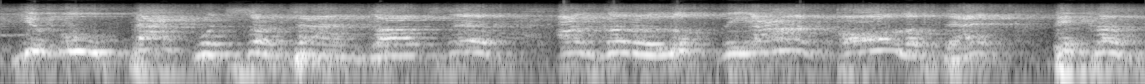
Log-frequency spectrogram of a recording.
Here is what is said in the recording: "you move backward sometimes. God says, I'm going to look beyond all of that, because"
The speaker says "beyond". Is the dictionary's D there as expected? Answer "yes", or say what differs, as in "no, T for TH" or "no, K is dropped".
yes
